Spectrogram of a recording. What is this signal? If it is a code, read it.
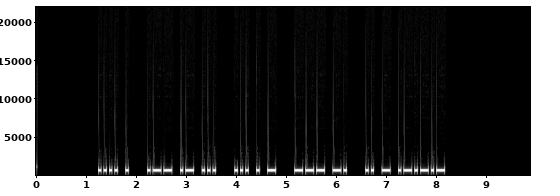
Morse code, heard as a keyed tone, about 22 wpm, 700 Hz. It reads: HE WAS SET ON IT.
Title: Sentences from Top 1000 Words - Review Part 1 - 22wpm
